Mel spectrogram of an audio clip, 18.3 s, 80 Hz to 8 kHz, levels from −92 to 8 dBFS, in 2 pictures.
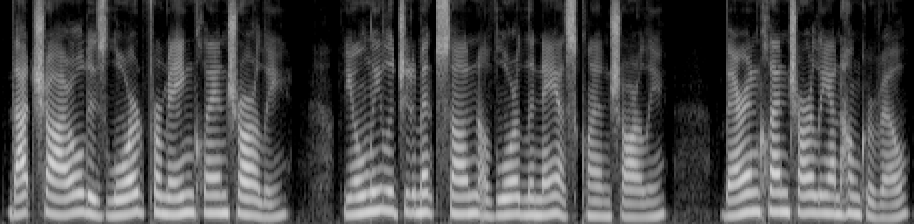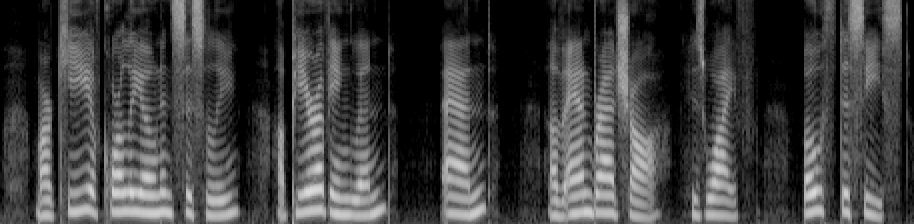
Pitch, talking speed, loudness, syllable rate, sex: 220 Hz, 115 wpm, -17 LUFS, 4.1 syllables/s, female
